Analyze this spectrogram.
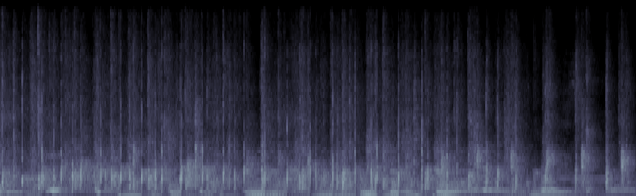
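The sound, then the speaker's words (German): Audience applause as steady, dense clapping that carries on throughout, with tonal sounds running underneath. “applaus”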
